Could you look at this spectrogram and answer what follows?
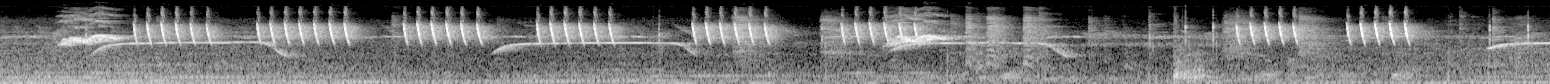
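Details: Cigun in full 'gesekan' song, material for training other songbirds: eight or so loud rattling buzzes of quick pulses, each paired with a sliding whistle, about one burst per second.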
